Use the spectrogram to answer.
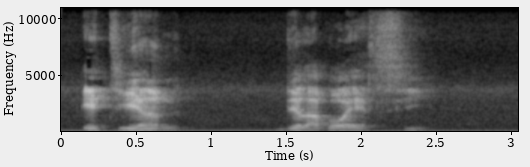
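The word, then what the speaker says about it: Étienne de La Boétie: se pronuncia desse jeito se escreve étienne Etienne de la boetie e mas se pronuncia este ano de laboeci muito bem mas ele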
